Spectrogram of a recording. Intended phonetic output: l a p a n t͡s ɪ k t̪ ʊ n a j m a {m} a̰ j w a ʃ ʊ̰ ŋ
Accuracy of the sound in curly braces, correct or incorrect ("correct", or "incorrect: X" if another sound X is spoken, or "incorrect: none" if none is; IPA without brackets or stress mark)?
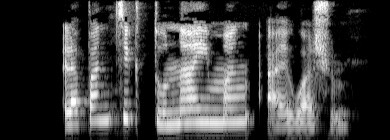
incorrect: ŋ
